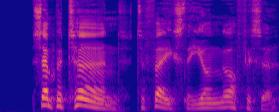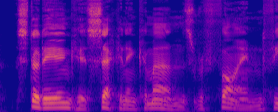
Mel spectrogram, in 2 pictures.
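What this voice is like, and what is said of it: Usual voice. Nothing is said of it.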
